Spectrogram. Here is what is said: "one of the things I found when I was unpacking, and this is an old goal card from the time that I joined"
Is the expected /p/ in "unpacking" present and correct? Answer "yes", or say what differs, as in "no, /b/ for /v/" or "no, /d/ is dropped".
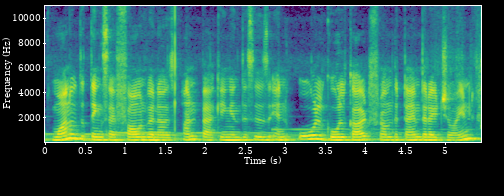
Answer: yes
